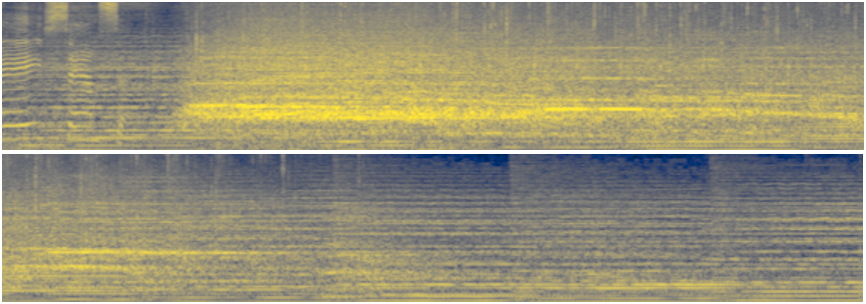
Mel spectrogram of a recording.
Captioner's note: cheering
